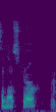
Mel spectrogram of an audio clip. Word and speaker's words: Sinistral: Sinestrial, or is it? In the DS version, it's pronounced Sinistral.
